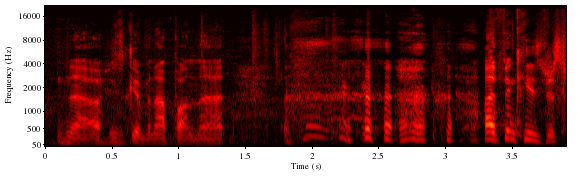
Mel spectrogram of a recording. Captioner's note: both laughing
